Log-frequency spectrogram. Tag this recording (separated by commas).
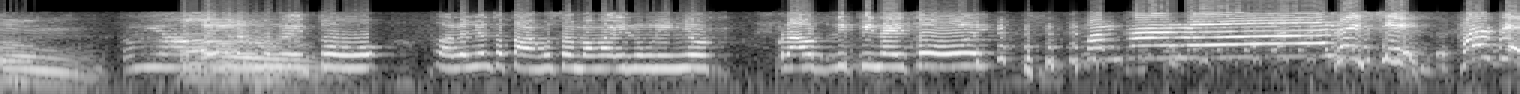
Speech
